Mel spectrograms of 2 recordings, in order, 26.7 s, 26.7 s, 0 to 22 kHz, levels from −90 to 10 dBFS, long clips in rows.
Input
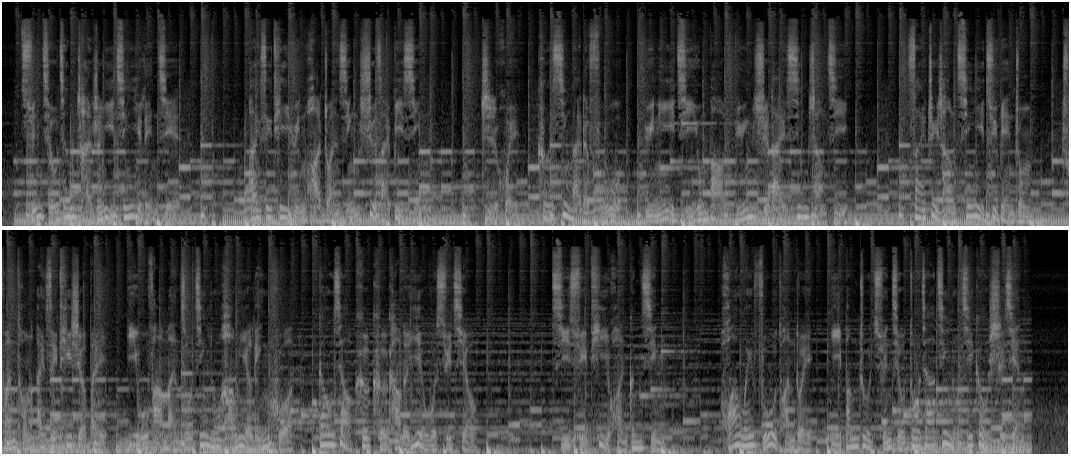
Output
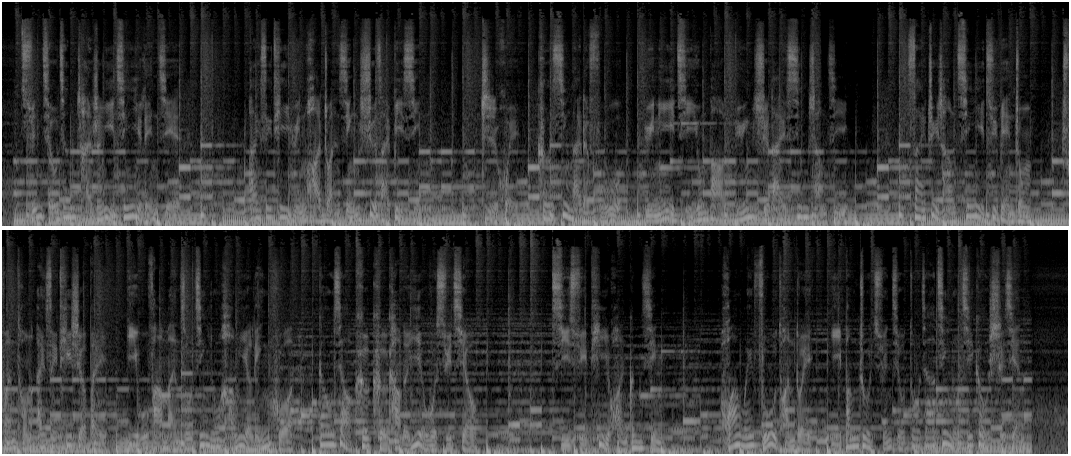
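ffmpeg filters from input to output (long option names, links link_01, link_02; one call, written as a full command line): ffmpeg -i in.wav -filter_complex "[0:a]asettb=1/sr,asplit=3[link_01][link_02][link_03];[link_01]atrim=end=2.564[link_04];[link_02]atrim=start=2.56:end=4.3,asetpts=PTS-STARTPTS,afade=type=in:duration=0.004:curve=qsin,afade=type=out:start_time=1.736:duration=0.004:curve=qsin,acompressor=threshold=-29dB:ratio=6:attack=3.2:release=140:knee=1:detection=peak[link_05];[link_03]atrim=start=4.296[link_06];[link_04][link_05]acrossfade=duration=0.004:curve1=hsin:curve2=qsin[link_07];[link_07][link_06]acrossfade=duration=0.004:curve1=qsin:curve2=hsin,asplit=3[link_08][link_09][link_10];[link_08]afade=type=out:start_time=10.22:duration=0.02[link_11];[link_09]lowpass=frequency=1000:poles=1,afade=type=in:start_time=10.22:duration=0.02,afade=type=out:start_time=10.86:duration=0.02[link_12];[link_10]afade=type=in:start_time=10.86:duration=0.02[link_13];[link_11][link_12][link_13]amix=inputs=3:normalize=0,asettb=1/sr,asplit=3[link_14][link_15][link_16];[link_14]atrim=end=20.634[link_17];[link_15]atrim=start=20.63:end=22.65,asetpts=PTS-STARTPTS,afade=type=in:duration=0.004:curve=qsin,afade=type=out:start_time=2.016:duration=0.004:curve=qsin,equalizer=frequency=9700:width=0.34:gain=-13[link_18];[link_16]atrim=start=22.646[link_19];[link_17][link_18]acrossfade=duration=0.004:curve1=hsin:curve2=qsin[link_20];[link_20][link_19]acrossfade=duration=0.004:curve1=qsin:curve2=hsin,asplit=3[link_21][link_22][link_23];[link_21]atrim=end=24.32,asetpts=PTS-STARTPTS,afade=type=out:start_time=24.08:duration=0.24:silence=0.266073[link_24];[link_22]atrim=start=24.32:end=24.87,asetpts=PTS-STARTPTS,volume=-11.5dB[link_25];[link_23]atrim=start=24.87,asetpts=PTS-STARTPTS,afade=type=in:duration=0.24:silence=0.266073[link_26];[link_24][link_25][link_26]concat=n=3:v=0:a=1,bandreject=frequency=1300:width=14,acompressor=threshold=-32dB:ratio=6,volume=2.5dB" out.wav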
